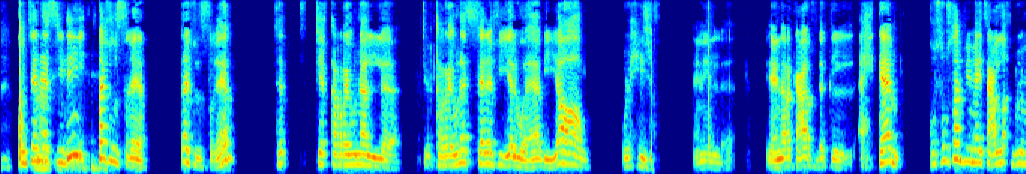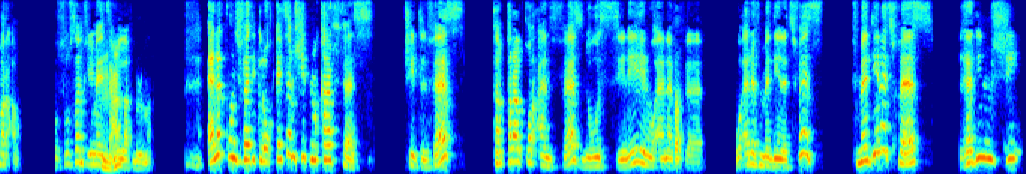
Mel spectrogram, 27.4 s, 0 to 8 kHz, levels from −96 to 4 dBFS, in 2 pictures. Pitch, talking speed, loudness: 190 Hz, 120 wpm, -26 LUFS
